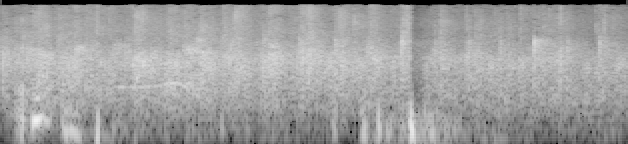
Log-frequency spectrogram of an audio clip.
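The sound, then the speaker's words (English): Audience clapping and applauding to welcome a pastor coming up to speak: steady, dense applause throughout with a few faint voices beneath. “Now I'm more scared than ever, because I hear all the claps and I'm like, okay, what is going on?”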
